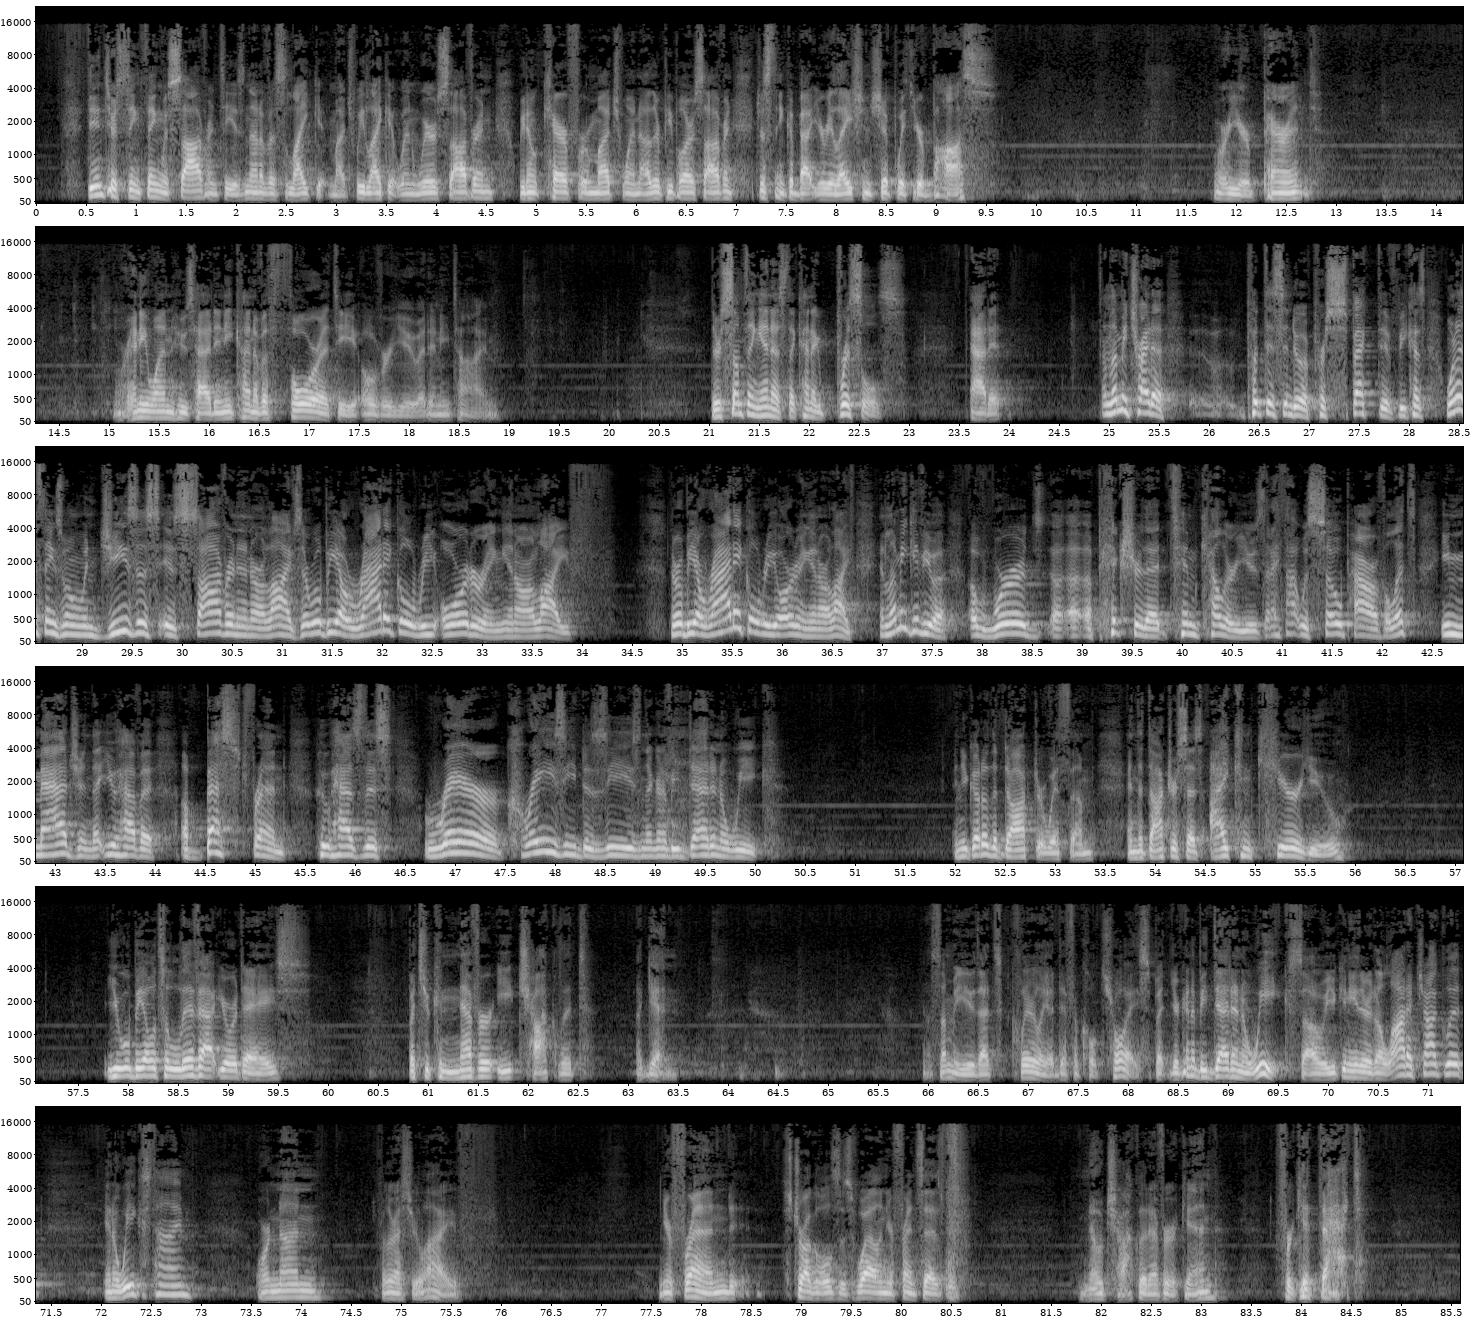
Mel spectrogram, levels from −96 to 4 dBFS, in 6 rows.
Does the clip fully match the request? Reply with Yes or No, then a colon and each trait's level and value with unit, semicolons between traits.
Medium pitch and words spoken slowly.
No: medium, 150 Hz; average, 165 wpm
